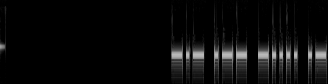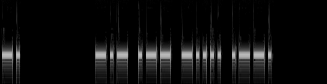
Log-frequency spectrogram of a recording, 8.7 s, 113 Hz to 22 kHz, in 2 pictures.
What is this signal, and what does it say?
Morse code, heard as a keyed tone, about 25 wpm, 700 Hz. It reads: KW6P KW6P
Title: USA Call Signs - 4 Characters - Repeated 2x - 25wpm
